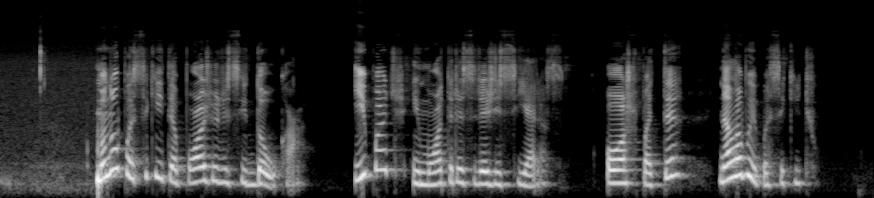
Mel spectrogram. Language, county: Lithuanian, Kaunas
